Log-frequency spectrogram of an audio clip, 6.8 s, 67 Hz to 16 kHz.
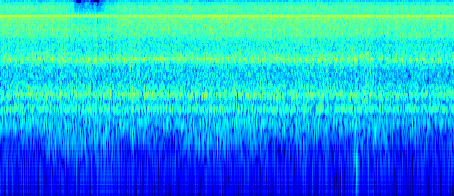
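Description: Wood lathe running steadily at a slow speed of about 440 RPM, giving an even motor hum with a few steady whining tones, while sanding paste is rubbed onto the spinning blank with a paper towel.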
